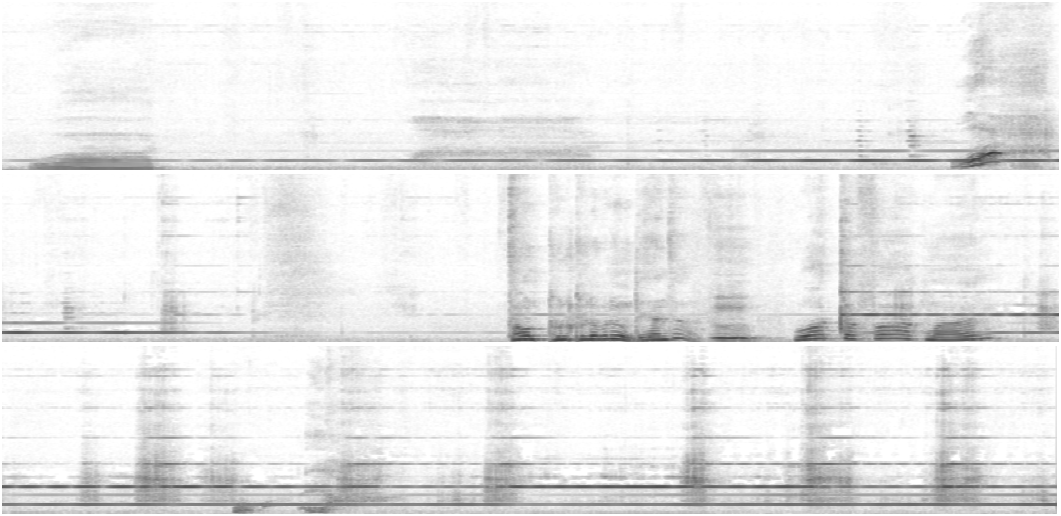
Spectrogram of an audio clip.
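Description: A singing bowl rings with a steady humming tone as a mallet is rubbed around its rim.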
